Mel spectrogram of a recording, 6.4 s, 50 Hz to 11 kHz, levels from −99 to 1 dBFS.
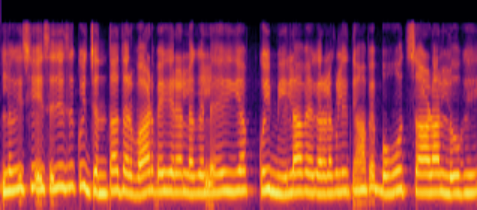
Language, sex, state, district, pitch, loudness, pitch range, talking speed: Bajjika, female, Bihar, Vaishali, 265 Hz, -12 LUFS, 250-280 Hz, 205 wpm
